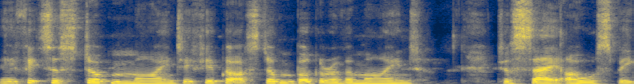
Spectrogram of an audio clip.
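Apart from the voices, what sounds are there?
No distinct noise like a dog, phone or traffic.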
